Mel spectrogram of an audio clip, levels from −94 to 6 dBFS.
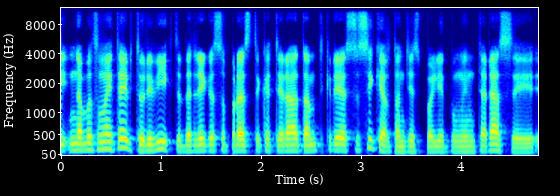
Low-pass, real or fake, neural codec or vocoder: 10.8 kHz; fake; codec, 24 kHz, 0.9 kbps, WavTokenizer, large speech release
